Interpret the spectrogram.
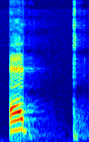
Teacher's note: Kita lepaskan lidah daripada makhraj ta, dia keluar angin. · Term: hamas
